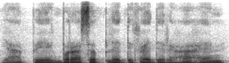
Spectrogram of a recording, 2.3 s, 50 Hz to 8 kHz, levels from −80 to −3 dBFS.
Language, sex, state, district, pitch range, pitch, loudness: Hindi, male, Arunachal Pradesh, Papum Pare, 105-115 Hz, 110 Hz, -18 LUFS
